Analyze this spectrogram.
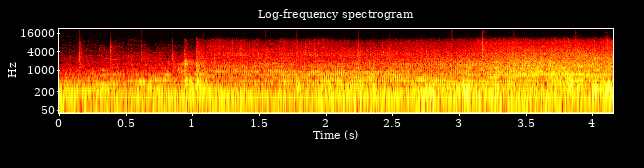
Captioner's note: engine hums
